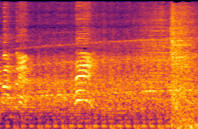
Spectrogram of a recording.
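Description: A person's short wavering cries, one at the start and one about a second in, over a steady low rumble.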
